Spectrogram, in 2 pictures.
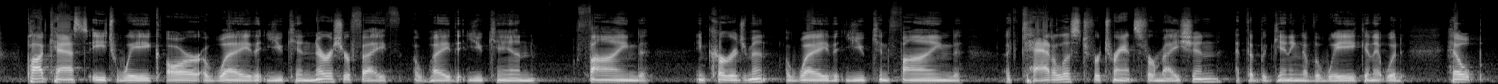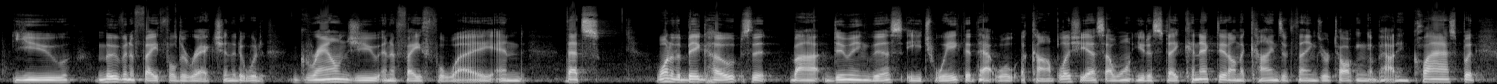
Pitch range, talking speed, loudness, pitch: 95-110 Hz, 180 wpm, -16 LUFS, 95 Hz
